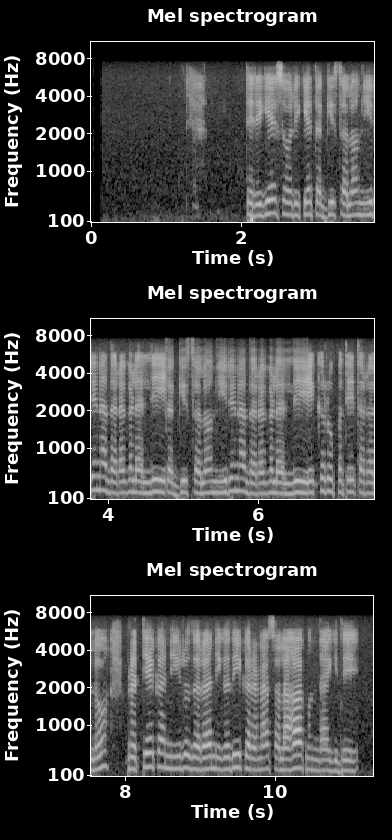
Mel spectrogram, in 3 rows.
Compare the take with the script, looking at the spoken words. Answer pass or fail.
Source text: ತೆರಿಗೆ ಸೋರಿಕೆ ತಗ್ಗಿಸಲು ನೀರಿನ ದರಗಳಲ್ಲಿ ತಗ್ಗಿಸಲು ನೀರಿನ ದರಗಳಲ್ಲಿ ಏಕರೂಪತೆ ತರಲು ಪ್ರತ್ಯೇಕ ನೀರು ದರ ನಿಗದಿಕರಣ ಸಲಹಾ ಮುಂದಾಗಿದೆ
pass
